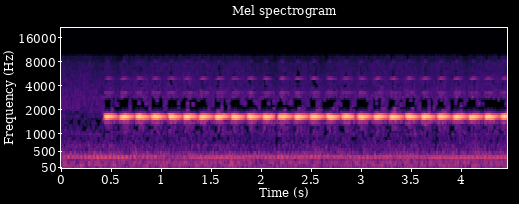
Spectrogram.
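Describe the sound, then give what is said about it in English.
A telescope guidance audio reference signal: a steady electronic tone pulsing rapidly and evenly, about five beeps per second, loud over a constant low hum, with no voices. “Give me an audio reference for the telescope guidance.”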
